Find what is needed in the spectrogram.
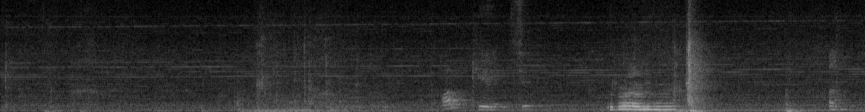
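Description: A toddler babbling in short bursts, loudest about six seconds in, while wooden kitchen drawers slide and rattle as they are pulled open and pushed shut. There is a sharp knock near the end.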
